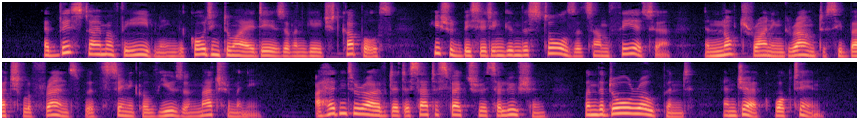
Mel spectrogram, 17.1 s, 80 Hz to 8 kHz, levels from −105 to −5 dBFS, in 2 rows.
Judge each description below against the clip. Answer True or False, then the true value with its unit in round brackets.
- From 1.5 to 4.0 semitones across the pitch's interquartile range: False (4.8 semitones)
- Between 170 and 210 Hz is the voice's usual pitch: True (185 Hz)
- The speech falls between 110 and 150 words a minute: False (180 wpm)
